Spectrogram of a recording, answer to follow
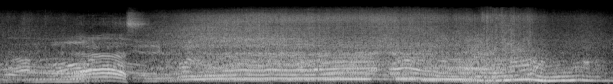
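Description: Volvo Amazon 122 S rally car's four-cylinder engine revving hard as the car pulls away again after stopping on the stage and drives close past, with tyre noise. The engine note climbs, drops briefly at a gear change about four seconds in, then runs on lower.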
